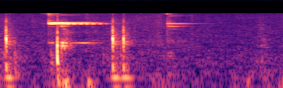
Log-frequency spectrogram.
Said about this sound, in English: So when we put our Vajra and Bell down,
